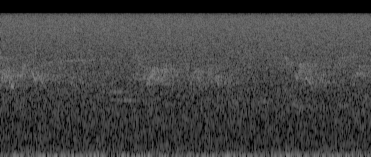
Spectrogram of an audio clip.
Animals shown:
Red-eyed Vireo (Vireo olivaceus), Eastern Wood-Pewee (Contopus virens)

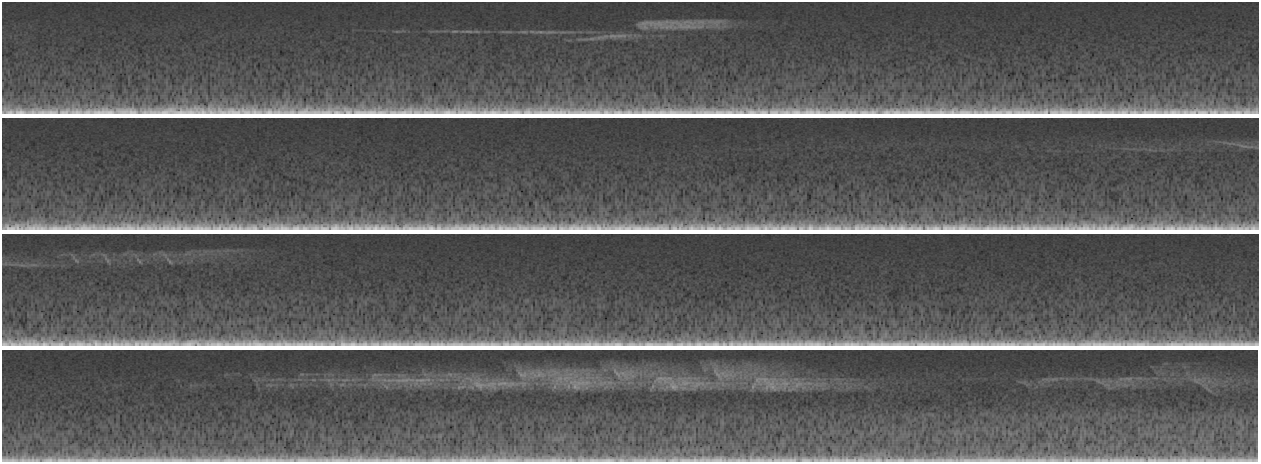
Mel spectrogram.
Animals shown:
Ovenbird (Seiurus aurocapilla), Black-throated Blue Warbler (Setophaga caerulescens), Hooded Warbler (Setophaga citrina), Black-throated Green Warbler (Setophaga virens)

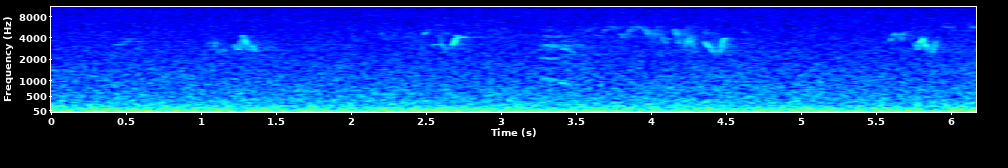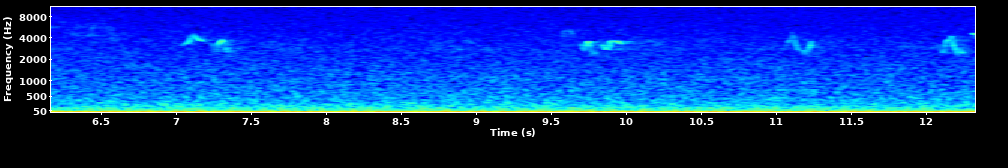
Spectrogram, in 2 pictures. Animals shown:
Yellow-bellied Sapsucker (Sphyrapicus varius), Chestnut-sided Warbler (Setophaga pensylvanica), Red-eyed Vireo (Vireo olivaceus), Ovenbird (Seiurus aurocapilla)

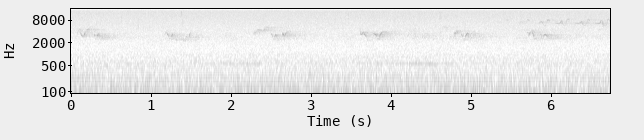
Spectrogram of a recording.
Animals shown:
Red-eyed Vireo (Vireo olivaceus), Black-and-white Warbler (Mniotilta varia)

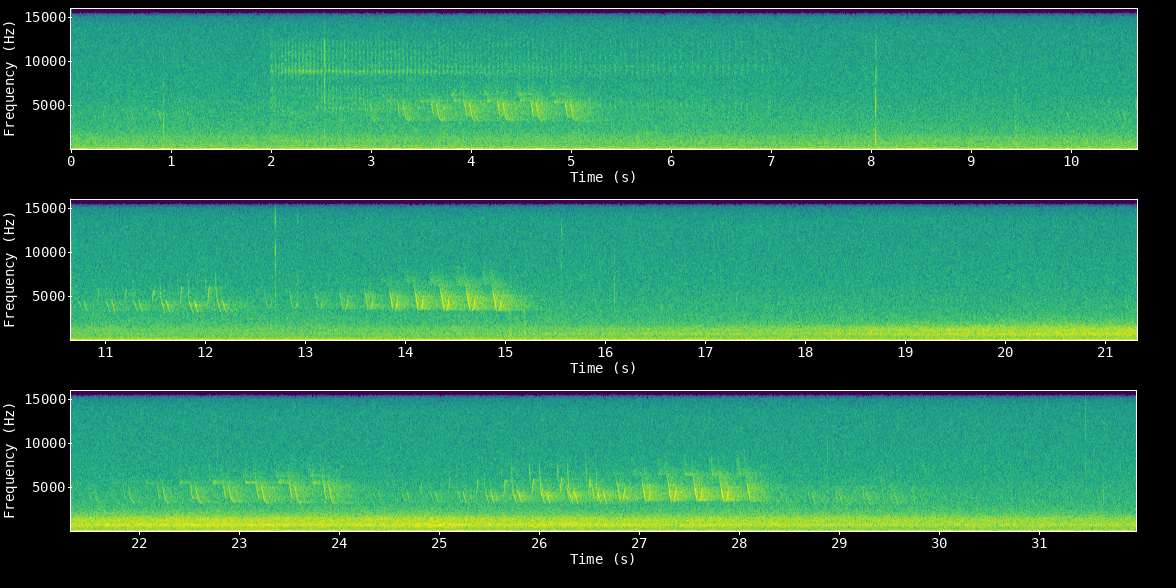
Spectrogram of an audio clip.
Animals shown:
Red Squirrel (Tamiasciurus hudsonicus), Ovenbird (Seiurus aurocapilla)

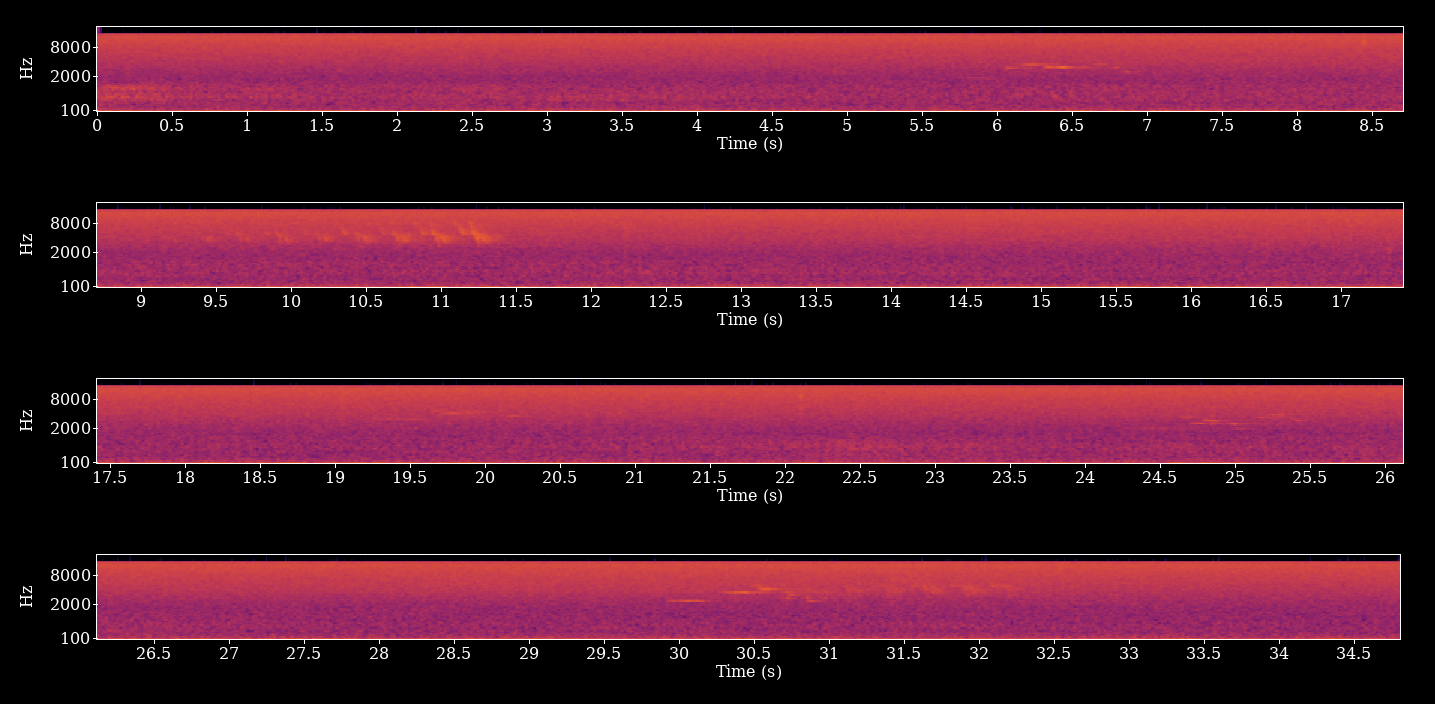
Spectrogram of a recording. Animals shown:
Hermit Thrush (Catharus guttatus), Ovenbird (Seiurus aurocapilla)

